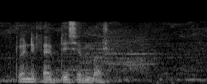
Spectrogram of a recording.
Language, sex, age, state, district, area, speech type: Nepali, male, 30-45, West Bengal, Kalimpong, rural, spontaneous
